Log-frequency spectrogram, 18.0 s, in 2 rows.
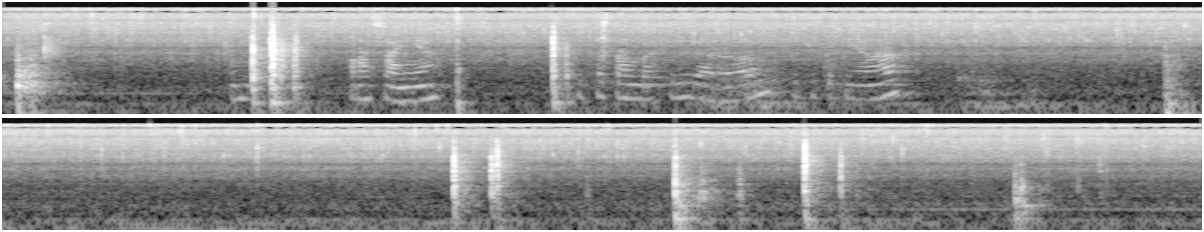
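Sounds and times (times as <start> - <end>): spice paste sizzling in a wok: 0.0 - 18.0
sharp knocks: 12.4 - 12.9, 15.0 - 15.5.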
